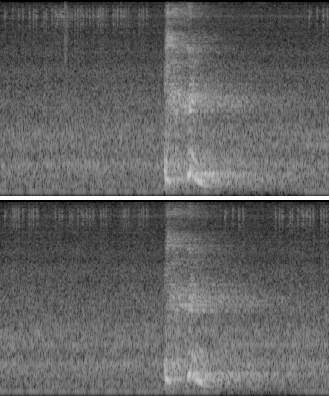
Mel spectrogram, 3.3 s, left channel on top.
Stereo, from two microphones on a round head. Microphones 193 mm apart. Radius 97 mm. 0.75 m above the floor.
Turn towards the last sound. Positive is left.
turn(degrees=30)  # may be behind; listen again after turning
